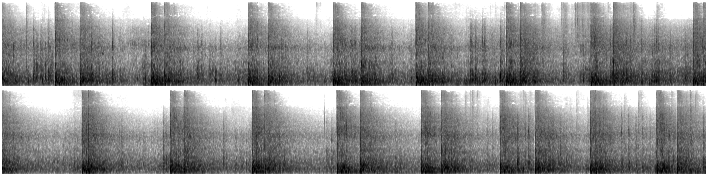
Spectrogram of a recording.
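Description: A consumer firework cake (compound) firing a long volley of aerial shots: a steady run of sharp bangs at about one and a half a second, each fading quickly before the next.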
